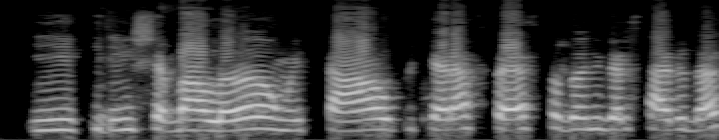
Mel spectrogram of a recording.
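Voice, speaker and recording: In a southern Brazilian accent, a woman with a high pitch speaks at a fairly quick pace, the sound dry and close with no echo. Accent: gaúcho Brazilian Portuguese. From Alegrete, Rio Grande do Sul, Brazil. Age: 40s. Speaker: heart transplant recipient, former volunteer. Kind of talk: casual chat.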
